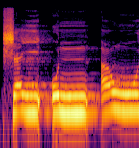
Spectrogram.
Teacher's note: tanwin dumatain yang bertemu Hamza kita baca jelas tanpa mendengung namanya bacaan idhar halq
